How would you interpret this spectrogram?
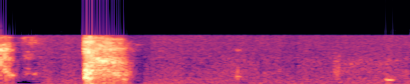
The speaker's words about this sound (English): He's got a cough going on.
